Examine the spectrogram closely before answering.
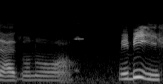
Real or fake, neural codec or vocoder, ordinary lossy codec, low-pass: real; none; Opus, 16 kbps; 7.2 kHz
